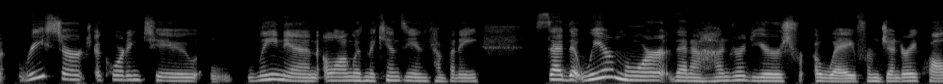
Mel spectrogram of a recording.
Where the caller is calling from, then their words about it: Dallas, Texas, United States; Dallas, Texas.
